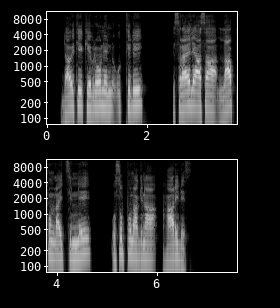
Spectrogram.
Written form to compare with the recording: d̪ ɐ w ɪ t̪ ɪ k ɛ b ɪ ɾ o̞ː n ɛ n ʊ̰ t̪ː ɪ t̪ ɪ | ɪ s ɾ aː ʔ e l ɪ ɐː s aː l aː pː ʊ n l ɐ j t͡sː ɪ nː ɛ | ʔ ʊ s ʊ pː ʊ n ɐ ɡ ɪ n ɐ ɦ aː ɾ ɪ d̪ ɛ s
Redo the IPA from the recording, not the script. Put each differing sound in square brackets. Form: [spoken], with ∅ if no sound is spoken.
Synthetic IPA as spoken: d̪ ɐ w ɪ t̪ ɪ k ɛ b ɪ ɾ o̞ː n ɛ n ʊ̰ t̪ː ɪ [d̪] ɪ | ɪ s ɾ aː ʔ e l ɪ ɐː s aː l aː pː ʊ n l ɐ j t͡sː ɪ nː ɛ | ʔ ʊ s ʊ pː ʊ n ɐ ɡ ɪ n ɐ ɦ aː ɾ ɪ d̪ ɛ s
